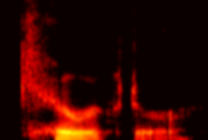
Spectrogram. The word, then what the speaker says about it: character: So it's care, care, and then either it or with a K at the end. So Carrick or Carrick, and then Tur. Now that K can sort of soften the T a bit, make it sound a little bit more like a D, sort of like the S does. Character. So the little hack is to just say it like a weak D.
